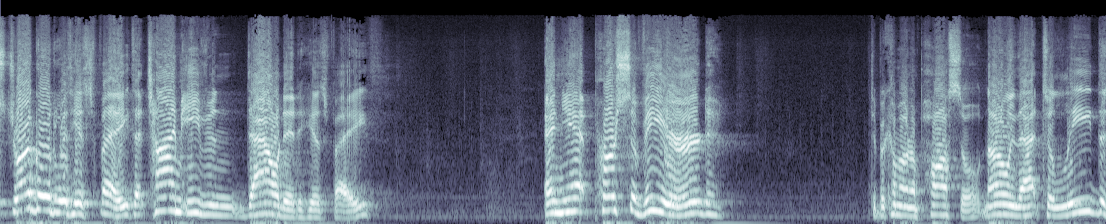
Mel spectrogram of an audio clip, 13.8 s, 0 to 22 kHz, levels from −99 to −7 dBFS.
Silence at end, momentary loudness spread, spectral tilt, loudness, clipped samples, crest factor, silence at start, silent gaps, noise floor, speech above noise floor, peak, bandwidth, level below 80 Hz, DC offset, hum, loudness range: 0 s; 8 LU; -3.5 dB/octave; -11 LUFS; under 0.1%; 12 dB; 0 s; none; -52 dBFS; 41 dB; 0 dBFS; 17 kHz; -46 dBFS; under 0.1%; none; 7 LU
